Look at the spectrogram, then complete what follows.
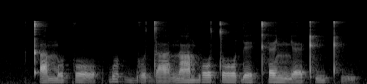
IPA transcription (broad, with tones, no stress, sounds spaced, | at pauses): kʼ a˨ m ʊ˦ k o˦˨ | ɓ ʊ˦ ɡ͡b ʊ˨ d a˨ n ã˦ b o˦ t o˦ ɗ e˦ kʰ ɛ˦ ɲ ɛ˨˦ kʼ i˦ kʰ i˨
